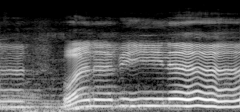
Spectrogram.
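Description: A man chanting an Arabic salawat, a sung blessing on the Prophet, through a microphone. He holds one long note that breaks off briefly, then slides up into another long, wavering note drawn out without clear words.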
